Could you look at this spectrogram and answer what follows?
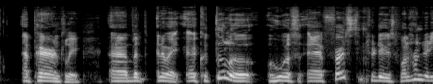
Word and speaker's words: Cthulhu: So Cthulu uh Coutulu or Kulu um if we're going to go by how Lovecraft wrote the intended pronunciation, which is like put your tongue put your tongue up against the roof of your mouth and then uh try to speak K L U L U.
